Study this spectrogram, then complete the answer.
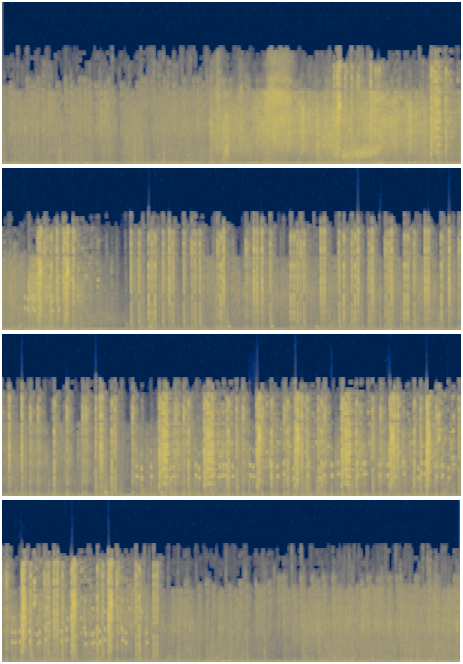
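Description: Game weapons fire with quick popping shots.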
